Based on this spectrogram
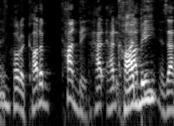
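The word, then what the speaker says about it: Kotb: Hodb Codby howby is that how you pronounce Cosby. Codby. Oh Codby.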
